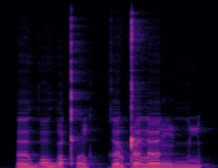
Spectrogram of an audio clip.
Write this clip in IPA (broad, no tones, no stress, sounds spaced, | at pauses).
ə w ɔ w u qʼ ṳ l kː ə l ʈ ɐ l ɜ ŋ u l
